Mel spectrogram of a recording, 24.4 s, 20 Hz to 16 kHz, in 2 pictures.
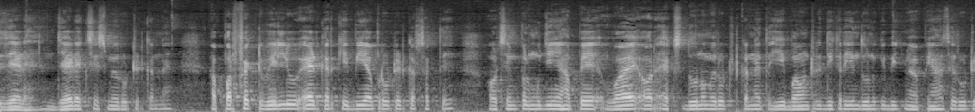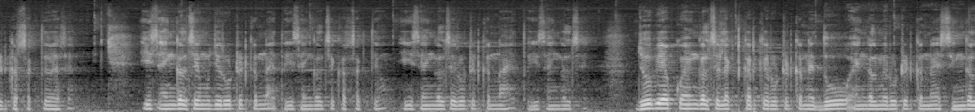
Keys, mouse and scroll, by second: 4.0 scroll down 1, 6.0-9.5 scroll up 1.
